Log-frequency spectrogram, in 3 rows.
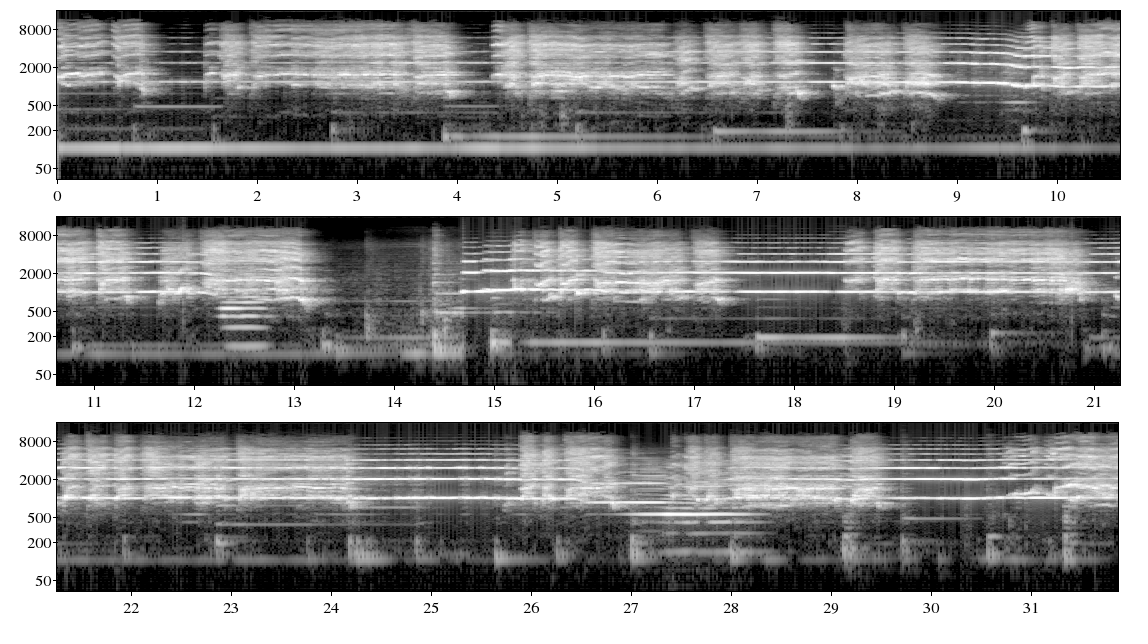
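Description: Free-improvised noise music: a woman screams raw and high into a microphone in repeated blasts of one to three seconds, over a held high tone and a low guitar drone. The sound drops out almost completely for about a second and a half, about 13 seconds in, then resumes.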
